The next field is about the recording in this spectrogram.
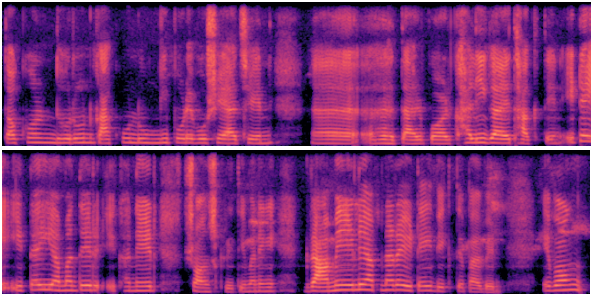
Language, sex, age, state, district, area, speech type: Bengali, female, 18-30, West Bengal, North 24 Parganas, rural, spontaneous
